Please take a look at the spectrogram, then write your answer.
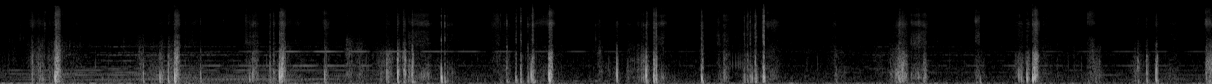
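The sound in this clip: Footsteps crunching across day-old snow that is beginning to settle and pack down: a long, uneven series of crisp steps with a loose, irregular rhythm, heard alone without voices.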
